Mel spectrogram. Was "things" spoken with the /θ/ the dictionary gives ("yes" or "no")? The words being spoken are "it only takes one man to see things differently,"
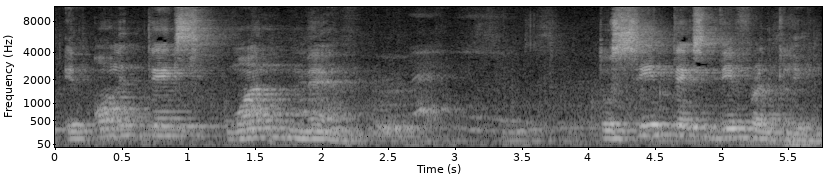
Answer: no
